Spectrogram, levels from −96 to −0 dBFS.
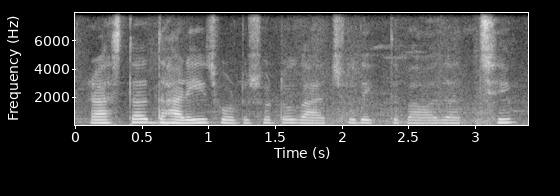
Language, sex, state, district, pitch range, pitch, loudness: Bengali, female, West Bengal, Cooch Behar, 200-220 Hz, 210 Hz, -16 LUFS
